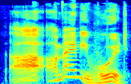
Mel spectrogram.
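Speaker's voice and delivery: hesitant thought. Retold or imitated. Retold hesitant inner thought.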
